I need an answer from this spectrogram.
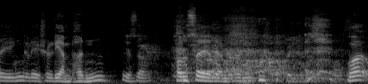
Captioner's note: speaks Mandarin; audience laughter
